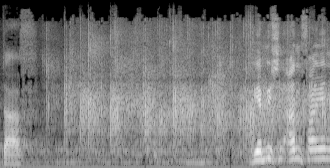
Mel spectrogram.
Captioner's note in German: Beifall AfD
